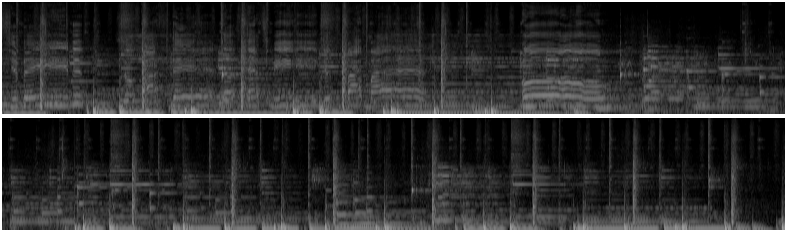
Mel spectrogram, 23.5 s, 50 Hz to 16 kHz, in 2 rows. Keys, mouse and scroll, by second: 1.0-3.8 drag, 5.0 scroll up 1, 6.4 u, 8.7 click, 11.1 shift+click, 13.0 p, 13.7 click, 13.9 right click, 14.9 click, 15.8 right click, 16.7 click, 17.6 click, 17.7 right click, 18.5 click, 18.9 scroll down 1, 19.9 click, 20.3 right click, 21.5 click, 22.7 right click.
